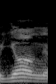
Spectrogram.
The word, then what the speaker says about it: Jung: There's a guy named Carl Jung. Or young, if you want to pronounce it.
